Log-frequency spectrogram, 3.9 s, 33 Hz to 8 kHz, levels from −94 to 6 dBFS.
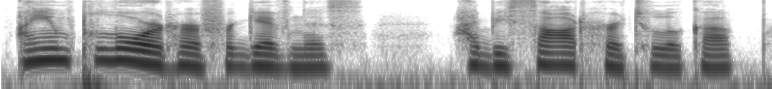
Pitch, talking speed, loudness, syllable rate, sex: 150 Hz, 155 wpm, -19 LUFS, 5.0 syllables/s, male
